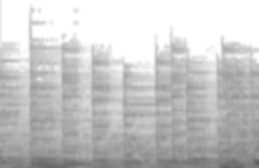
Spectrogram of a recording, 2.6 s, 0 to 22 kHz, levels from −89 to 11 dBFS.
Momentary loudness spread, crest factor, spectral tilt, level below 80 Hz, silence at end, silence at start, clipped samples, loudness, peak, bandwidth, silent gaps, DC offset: 4 LU; 18 dB; -2.5 dB/octave; -62 dBFS; 0 s; 0 s; under 0.1%; -33 LUFS; -14 dBFS; over 20 kHz; none; under 0.1%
